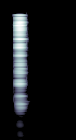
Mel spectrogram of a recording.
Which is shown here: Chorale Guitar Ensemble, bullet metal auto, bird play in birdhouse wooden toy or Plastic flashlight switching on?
Plastic flashlight switching on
